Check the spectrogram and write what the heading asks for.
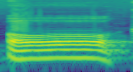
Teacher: कंठ का प्रयोग और ओठों का भी प्रयोग हुआ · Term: कंठ ओष्ठ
